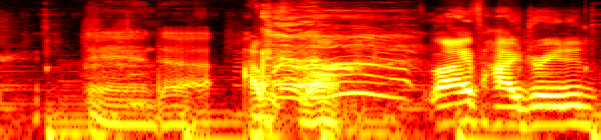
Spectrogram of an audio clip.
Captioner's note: wheezing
